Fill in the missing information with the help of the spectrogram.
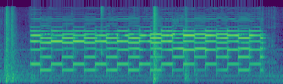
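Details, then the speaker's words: Loud, rapid alternating two-tone alarm, about three tones a second: HeartWare LVAD controller failure critical alarm, demonstrated in an inservice, prompting a change to the backup controller. "and when we do that this battle be alarming controller fail change controller do pacifier power patient which is the driveline"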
